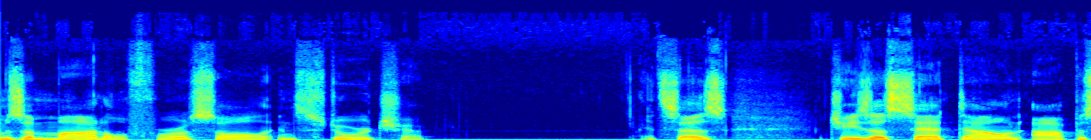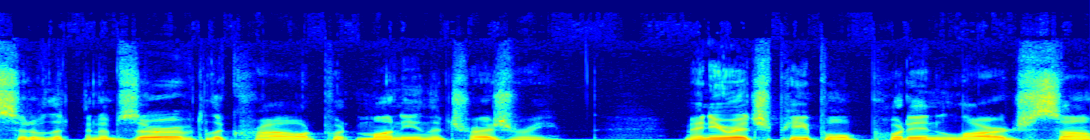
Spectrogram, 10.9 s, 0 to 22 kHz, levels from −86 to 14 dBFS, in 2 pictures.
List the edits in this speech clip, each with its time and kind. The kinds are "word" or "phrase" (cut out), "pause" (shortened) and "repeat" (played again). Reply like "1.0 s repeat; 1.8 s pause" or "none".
5.8 s word; 6.5 s word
